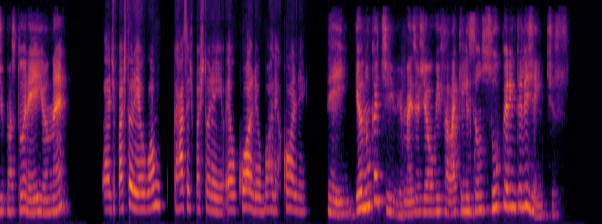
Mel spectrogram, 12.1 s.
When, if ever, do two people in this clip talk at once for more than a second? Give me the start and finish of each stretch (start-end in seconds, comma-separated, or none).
none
